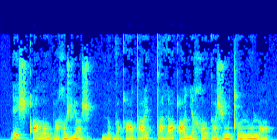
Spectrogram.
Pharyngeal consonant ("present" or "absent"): absent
